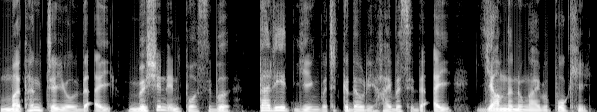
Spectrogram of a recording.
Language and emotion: Manipuri, happy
